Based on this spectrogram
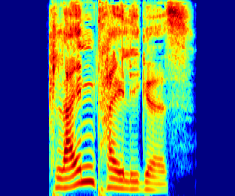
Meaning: strong/mixed nominative/accusative neuter singular of kleinteilig
- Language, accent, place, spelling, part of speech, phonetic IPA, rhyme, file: German, Germany, Berlin, kleinteiliges, adjective, [ˈklaɪ̯nˌtaɪ̯lɪɡəs], -aɪ̯ntaɪ̯lɪɡəs, De-kleinteiliges.ogg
